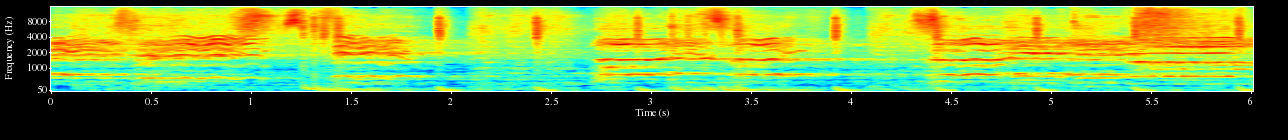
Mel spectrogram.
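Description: Symphonic metal band playing live: held choir-like voices with vibrato, joined about a second in by heavy drums and the band.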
